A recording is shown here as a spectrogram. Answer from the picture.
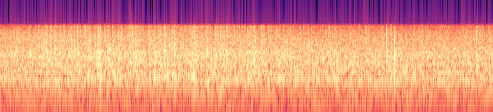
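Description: Heavy rain pattering steadily on the nest box, railing and camera housing, a dense hiss of many small drop ticks, with one sharper tap about five seconds in.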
